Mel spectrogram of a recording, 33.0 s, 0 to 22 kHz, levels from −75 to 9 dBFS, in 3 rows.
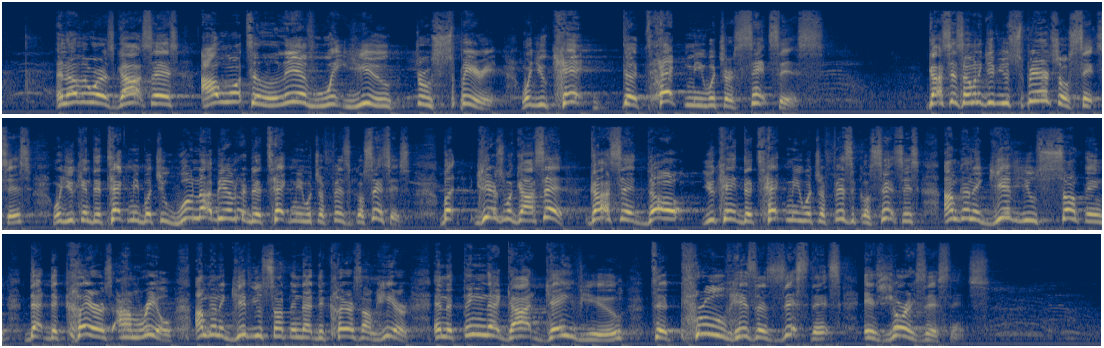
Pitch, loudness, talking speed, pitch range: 280 Hz, -18 LUFS, 175 wpm, 235-315 Hz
